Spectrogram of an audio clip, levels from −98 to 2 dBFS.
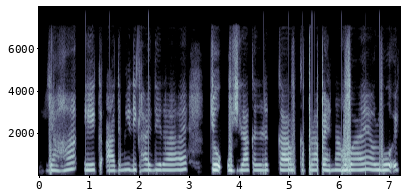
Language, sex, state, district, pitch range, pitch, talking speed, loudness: Hindi, female, Jharkhand, Sahebganj, 250-265 Hz, 255 Hz, 150 wpm, -22 LUFS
